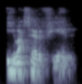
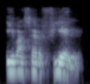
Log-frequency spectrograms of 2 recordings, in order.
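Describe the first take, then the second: No difference in how they are said.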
